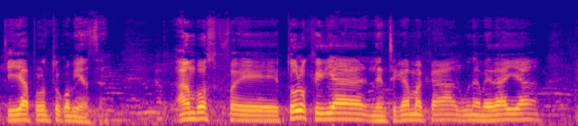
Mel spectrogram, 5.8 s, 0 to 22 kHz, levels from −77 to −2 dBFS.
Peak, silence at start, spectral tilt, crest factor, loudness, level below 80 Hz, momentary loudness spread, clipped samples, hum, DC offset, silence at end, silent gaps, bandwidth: 0 dBFS; 0 s; -6.5 dB/octave; 14 dB; -15 LUFS; -44 dBFS; 18 LU; under 0.1%; none; under 0.1%; 0 s; none; 14 kHz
